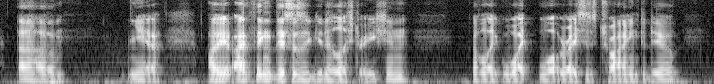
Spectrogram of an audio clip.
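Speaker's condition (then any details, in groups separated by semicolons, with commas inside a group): No condition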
